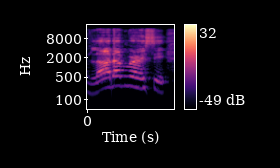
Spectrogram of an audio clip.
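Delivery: usual speaking voice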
